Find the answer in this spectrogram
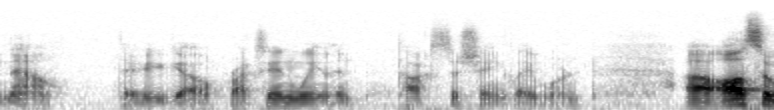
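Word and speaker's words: Wieman: And in the podcast, I say Wyman. And let me spell the last name for you. It's W-I-E-M-A-N. I know that it's pronounced Weeman.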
